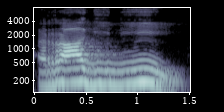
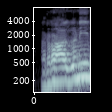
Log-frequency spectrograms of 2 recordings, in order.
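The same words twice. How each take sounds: First: रागिनी very slow, clear गि and dental नी; correct pronunciation. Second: रागिणी short, as राग-णी with retroflex ण; wrong pronunciation. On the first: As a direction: stretch every syllable of रागिनी. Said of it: "शुद्ध है ना इनी प्रत्यय". (रागिनी का शुद्ध उच्चारण, खींचकर) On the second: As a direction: drop the middle i in रागिणी, hard ण. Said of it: "नहीं होता". (रागिणी का अशुद्ध उच्चारण, राग-णी) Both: Shown as a demonstration.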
